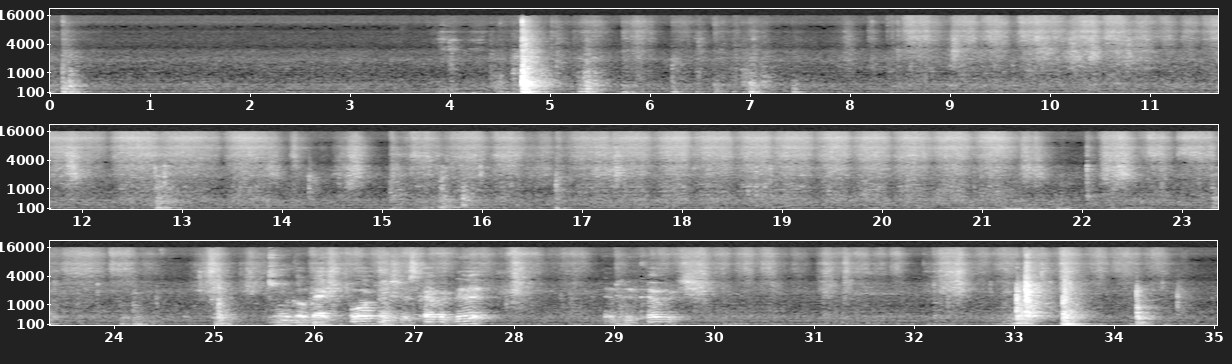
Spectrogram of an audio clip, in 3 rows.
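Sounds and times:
paint roller rubbing: 0:08.2 - 0:34.6.

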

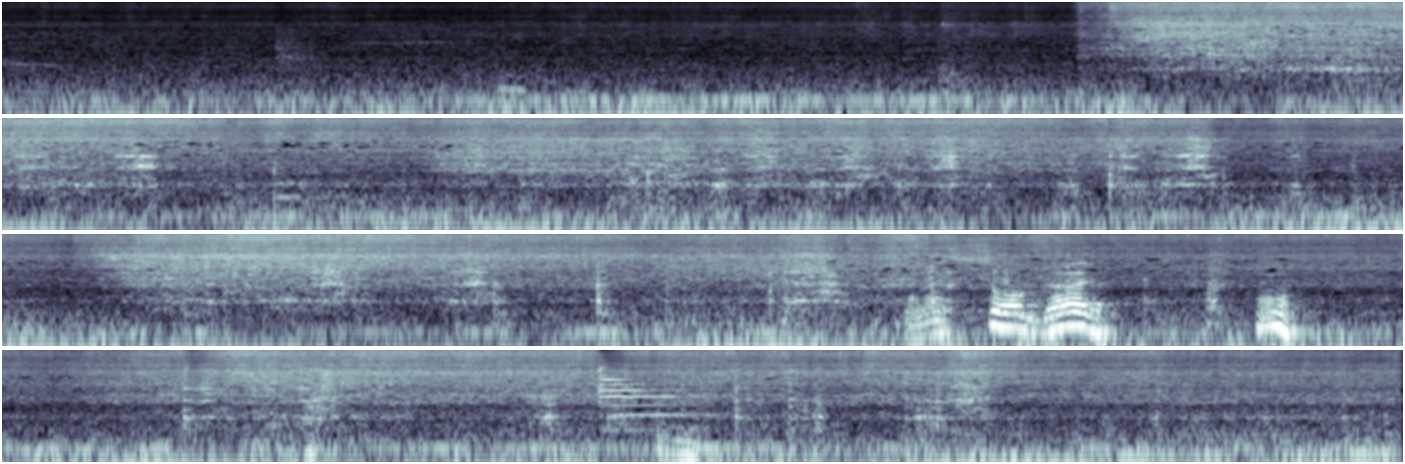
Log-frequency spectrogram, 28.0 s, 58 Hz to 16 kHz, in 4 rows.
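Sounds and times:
loud sizzle and hiss: 0:02.8 - 0:28.0
metal spoon stirring: 0:10.1 - 0:13.6, 0:15.4 - 0:18.8, 0:23.7 - 0:26.0.

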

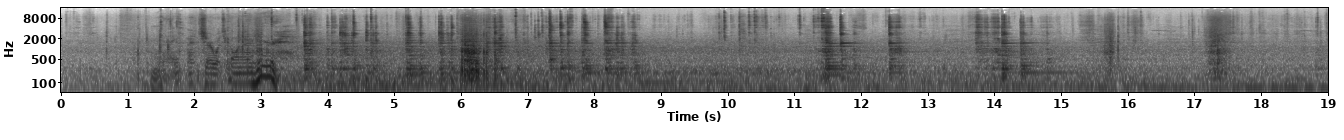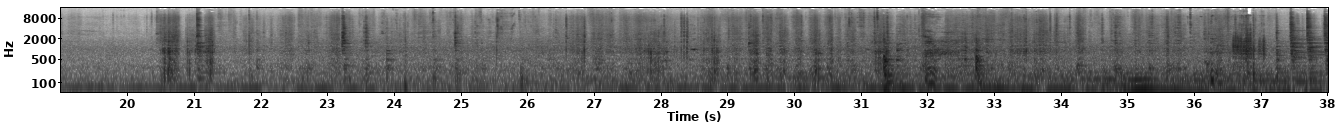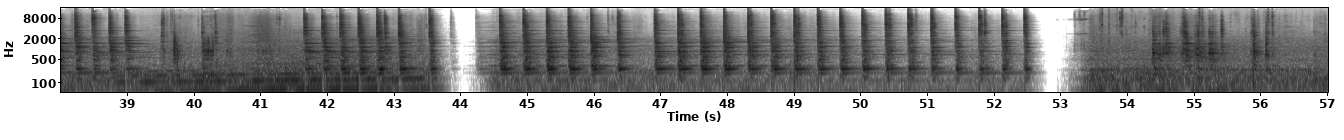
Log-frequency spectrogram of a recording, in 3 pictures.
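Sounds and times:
metal scraping and squealing: 0:22.4 - 0:37.0.

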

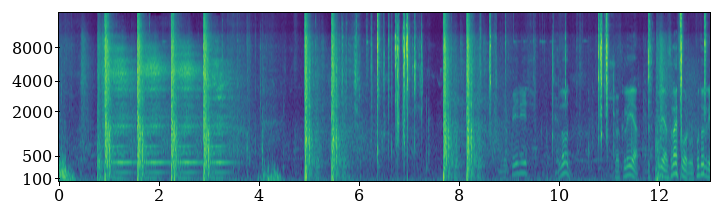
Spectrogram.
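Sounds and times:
pistol shots: 0:00.8 - 0:03.6, 0:04.9 - 0:06.0, 0:07.7 - 0:08.7
metallic ringing of steel targets: 0:00.9 - 0:03.7.

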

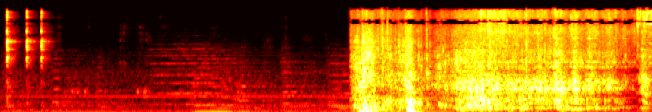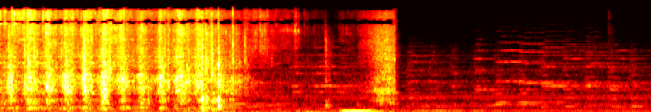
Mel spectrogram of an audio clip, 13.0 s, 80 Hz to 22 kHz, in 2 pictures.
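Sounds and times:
seeds rattling into bowls: 0:03.5 - 0:10.5.

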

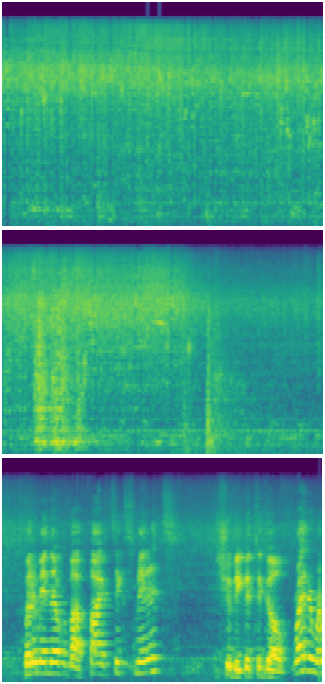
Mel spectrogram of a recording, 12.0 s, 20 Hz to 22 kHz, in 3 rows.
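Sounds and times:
steaks sizzling in oil: 0:00.0 - 0:12.0
pan scraping on oven rack: 0:04.4 - 0:05.5.

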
